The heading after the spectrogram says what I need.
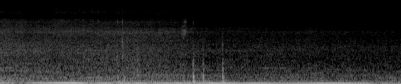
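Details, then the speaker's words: Toyota Corolla Altis 1.6, 2013, 182,000 km, after throttle body reset by disconnecting battery: warm idle stable at 600–750 rpm, steady deep hum, no knocking, couple of faint clicks; normal idle. "अब देखिए इसकी RPM A टमपरेचर are buckle stable है 6 से 750 तक इसके आ होते हैं"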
